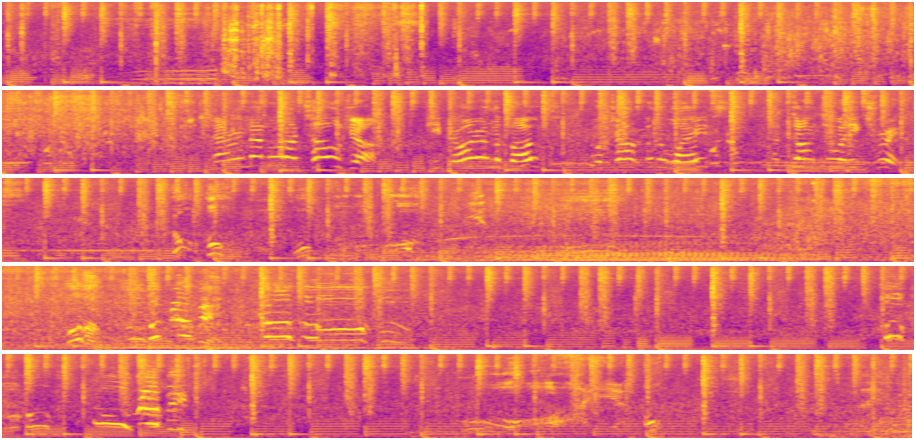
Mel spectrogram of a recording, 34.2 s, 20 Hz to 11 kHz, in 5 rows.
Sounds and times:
Music: 0.0 - 34.1
Speech: 8.4 - 13.8, 21.0 - 23.6, 28.0 - 28.8, 30.8 - 32.3.

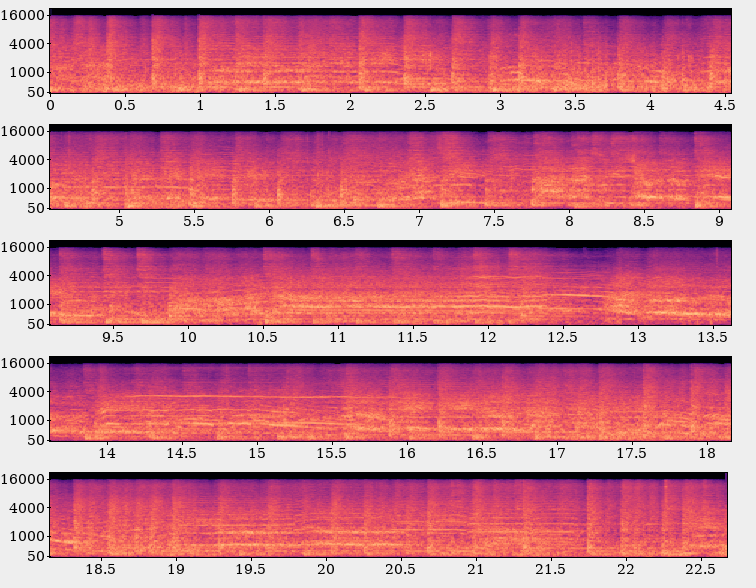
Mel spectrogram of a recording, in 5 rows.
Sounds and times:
Crowd: 0.0 - 22.6
Music: 0.0 - 22.6
Outside, urban or manmade: 0.0 - 22.6.

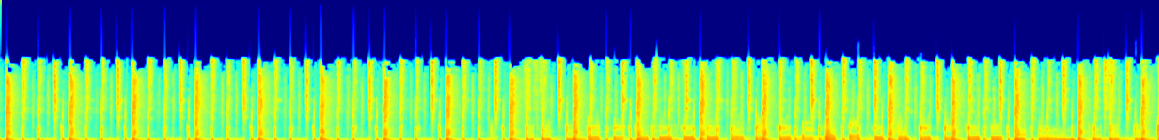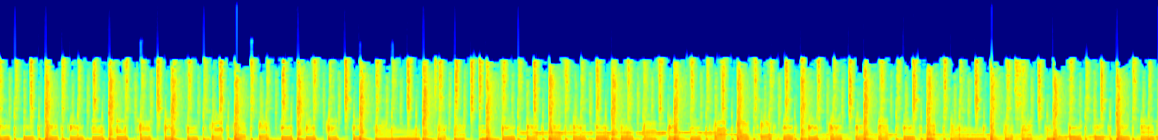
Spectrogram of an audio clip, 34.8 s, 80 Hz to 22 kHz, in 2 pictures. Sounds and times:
Music: 0.0 - 34.7.

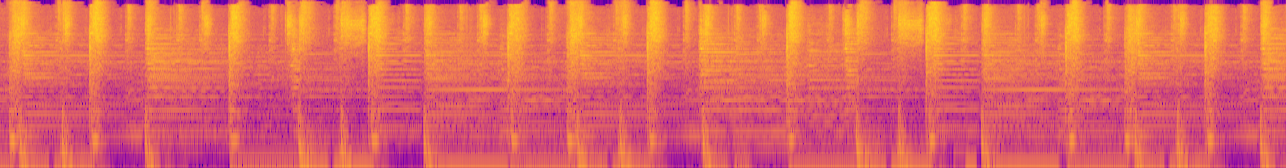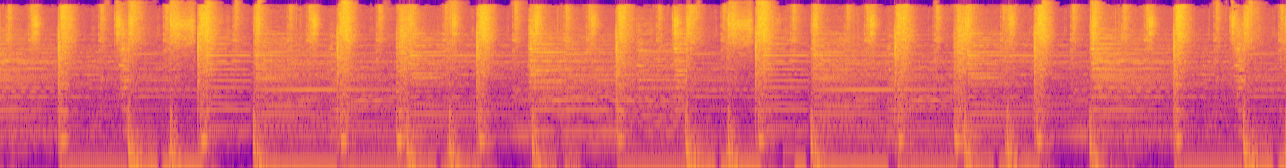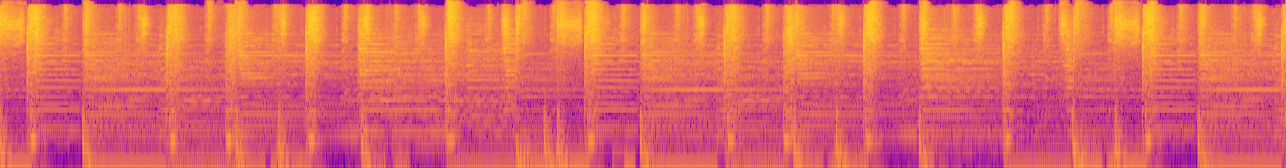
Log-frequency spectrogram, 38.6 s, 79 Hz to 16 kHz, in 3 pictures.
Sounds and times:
Music: 0.0 - 38.5.

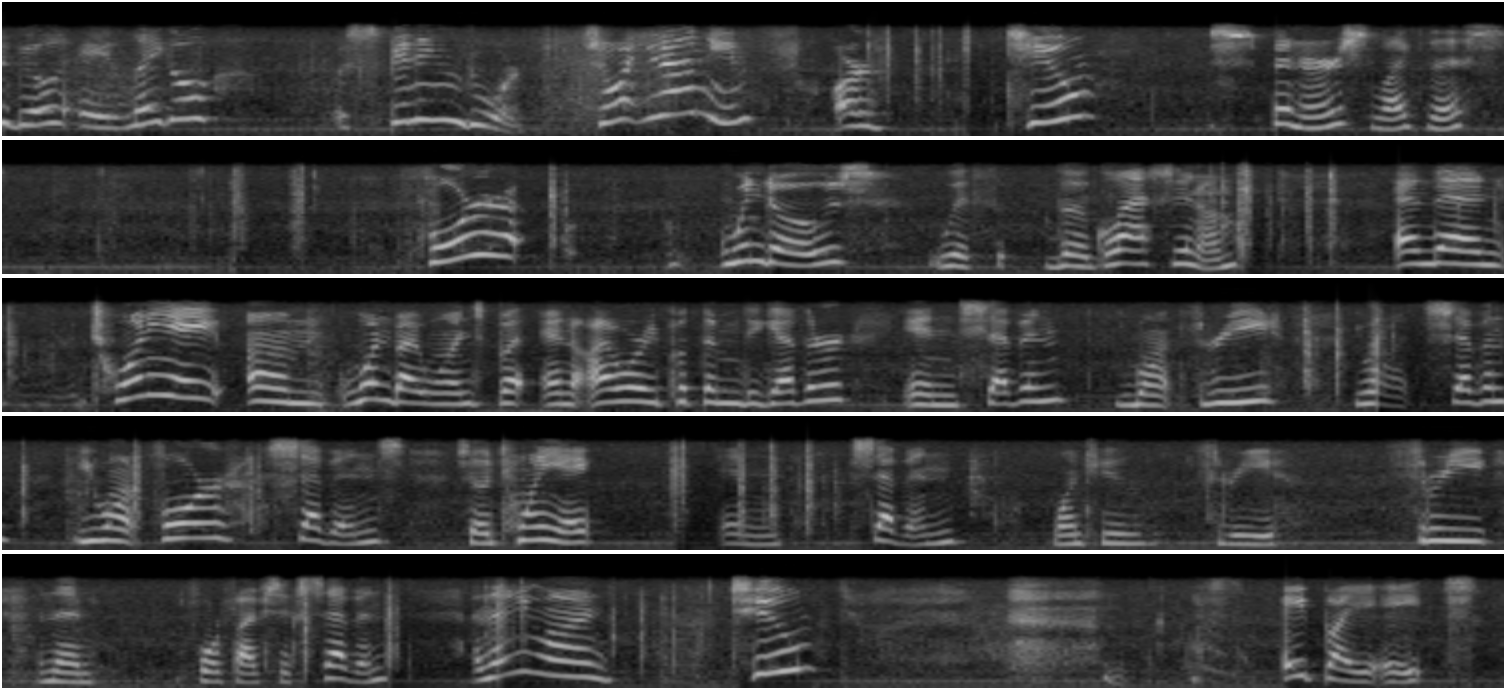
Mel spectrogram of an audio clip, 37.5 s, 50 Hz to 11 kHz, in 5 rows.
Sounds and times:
Speech: 0.0 - 7.6, 9.6 - 10.2, 11.1 - 13.7, 14.5 - 25.5, 26.1 - 29.0, 29.6 - 33.1, 33.7 - 34.2, 36.4 - 37.5.

